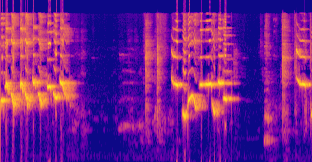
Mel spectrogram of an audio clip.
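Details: Caged-style white-rumped shama song meant to goad rivals into replying: a burst of quick rich whistled notes, a pause with a soft low note, then looping melodic whistles and short sharp calls.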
